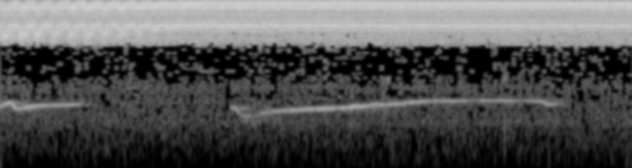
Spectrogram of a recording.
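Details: On Amami Oshima, Japan, a black cicada seized by a golden-web spider gives a continuous, high, harsh buzz throughout, while a separate steady tone wavers and slowly rises underneath.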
